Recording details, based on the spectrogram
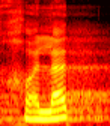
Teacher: huruf ta ini dari segi suara sifatnya syiddah kuat, khalat. Tapi dari segi angin dipermudah, keluar angin, hams, khalat.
